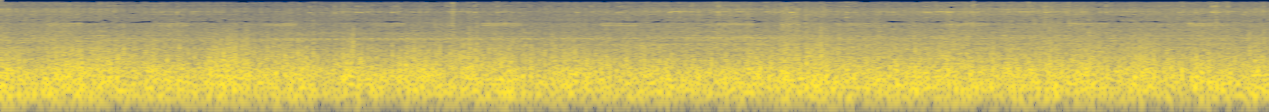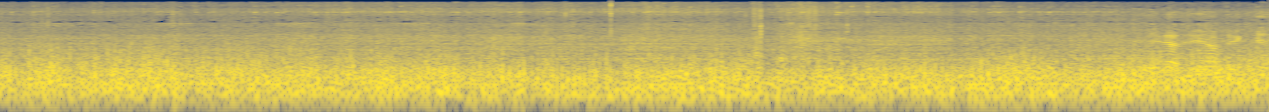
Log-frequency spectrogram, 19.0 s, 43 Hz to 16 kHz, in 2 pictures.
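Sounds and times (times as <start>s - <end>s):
car driving on dirt road: 0.0s - 19.0s
wind noise: 0.0s - 19.0s.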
